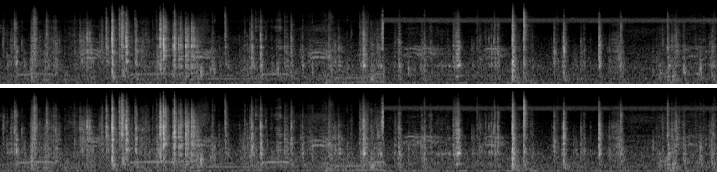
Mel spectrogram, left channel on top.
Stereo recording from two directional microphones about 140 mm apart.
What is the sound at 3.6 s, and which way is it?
Vehicle, centre (ahead or behind).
